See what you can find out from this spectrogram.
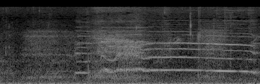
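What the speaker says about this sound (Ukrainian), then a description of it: "Півні співають, їм нормально." A rooster crows once on a frosty winter day in a village, a long rising then held call, fairly clear against a quiet outdoor background.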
